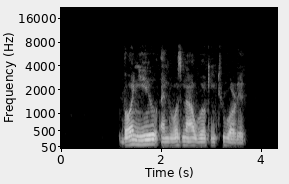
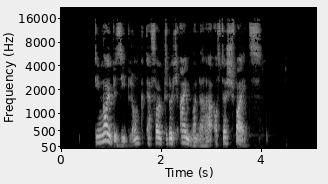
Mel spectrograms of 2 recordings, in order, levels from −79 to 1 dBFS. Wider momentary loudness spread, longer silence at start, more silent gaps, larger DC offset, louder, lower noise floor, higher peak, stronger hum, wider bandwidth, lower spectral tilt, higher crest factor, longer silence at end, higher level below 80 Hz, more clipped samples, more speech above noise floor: first, 11 LU vs 8 LU; first, 1.2 s vs 0.65 s; neither; neither; first, -20 LUFS vs -26 LUFS; second, -78 dBFS vs -83 dBFS; first, -4 dBFS vs -8 dBFS; neither; second, 7.4 kHz vs 16 kHz; first, -6.5 dB/octave vs -3 dB/octave; about the same, 18 dB vs 20 dB; second, 0.65 s vs 1.1 s; about the same, -68 dBFS vs -70 dBFS; neither; about the same, 59 dB vs 57 dB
